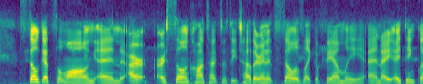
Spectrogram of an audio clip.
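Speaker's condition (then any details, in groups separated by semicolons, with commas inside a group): No condition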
